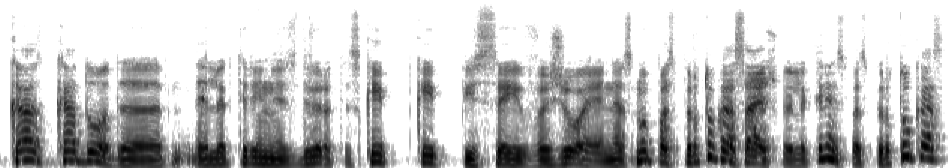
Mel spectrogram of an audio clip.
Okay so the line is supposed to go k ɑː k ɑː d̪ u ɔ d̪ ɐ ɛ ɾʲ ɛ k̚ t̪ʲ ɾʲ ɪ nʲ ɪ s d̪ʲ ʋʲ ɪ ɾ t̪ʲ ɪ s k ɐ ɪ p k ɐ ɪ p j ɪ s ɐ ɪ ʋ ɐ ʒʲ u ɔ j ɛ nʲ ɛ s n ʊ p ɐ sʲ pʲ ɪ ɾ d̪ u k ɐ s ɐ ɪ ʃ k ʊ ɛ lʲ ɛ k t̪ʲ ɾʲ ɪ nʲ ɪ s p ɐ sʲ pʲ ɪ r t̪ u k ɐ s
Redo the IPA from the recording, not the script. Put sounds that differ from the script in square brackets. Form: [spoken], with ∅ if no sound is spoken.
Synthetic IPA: k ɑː k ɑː d̪ u ɔ d̪ ɐ ɛ [lʲ] ɛ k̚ t̪ʲ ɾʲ ɪ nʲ ɪ s d̪ʲ ʋʲ ɪ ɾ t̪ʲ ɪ s k ɐ ɪ p k ɐ ɪ p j ɪ s ɐ ɪ ʋ ɐ ʒʲ u ɔ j ɛ nʲ ɛ s n ʊ p ɐ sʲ pʲ ɪ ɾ [t̪] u k ɐ s ɐ ɪ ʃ k ʊ ɛ lʲ ɛ k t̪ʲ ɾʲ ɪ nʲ ɪ s p ɐ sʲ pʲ ɪ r t̪ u k ɐ s

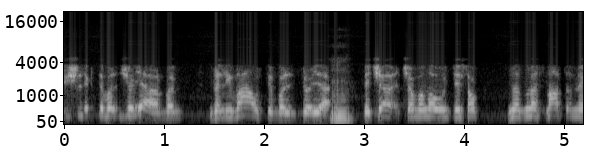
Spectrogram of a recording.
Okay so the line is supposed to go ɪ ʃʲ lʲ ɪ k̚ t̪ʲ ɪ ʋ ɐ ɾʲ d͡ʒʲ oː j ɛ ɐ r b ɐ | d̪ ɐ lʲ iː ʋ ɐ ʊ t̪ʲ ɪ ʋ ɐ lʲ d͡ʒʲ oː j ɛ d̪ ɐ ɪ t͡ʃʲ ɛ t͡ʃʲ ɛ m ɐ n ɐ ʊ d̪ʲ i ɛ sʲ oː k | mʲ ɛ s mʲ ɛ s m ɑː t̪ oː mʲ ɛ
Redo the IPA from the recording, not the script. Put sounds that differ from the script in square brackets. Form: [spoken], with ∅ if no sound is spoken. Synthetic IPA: ɪ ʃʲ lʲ ɪ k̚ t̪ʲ ɪ ʋ ɐ [lʲ] d͡ʒʲ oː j ɛ ɐ r b ɐ | d̪ ɐ lʲ iː ʋ ɐ ʊ t̪ʲ ɪ ʋ ɐ lʲ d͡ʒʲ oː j ɛ [t̪] ɐ ɪ t͡ʃʲ ɛ t͡ʃʲ ɛ m ɐ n ɐ ʊ [t̪ʲ] i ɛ sʲ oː k | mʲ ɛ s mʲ ɛ s m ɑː t̪ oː mʲ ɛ

